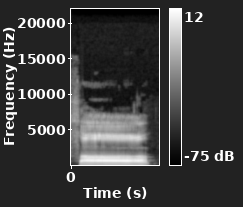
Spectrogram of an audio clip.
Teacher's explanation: سا کو جو ہے نرم پڑھتے ہیں بالکل، اس کے اندر سیٹی کی آواز نہیں آتی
